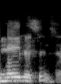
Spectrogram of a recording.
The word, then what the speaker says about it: Hayden Christensen: Christian Hayden Hayden. Christensen.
